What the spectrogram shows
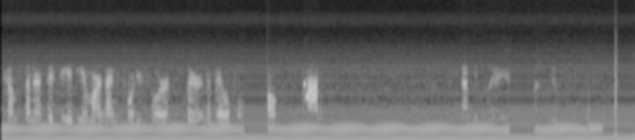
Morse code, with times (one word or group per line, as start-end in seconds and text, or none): none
